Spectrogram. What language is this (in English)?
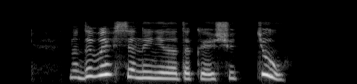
Ukrainian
